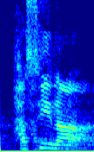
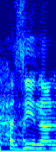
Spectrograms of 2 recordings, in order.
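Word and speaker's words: حسينة: இடத்தில் ஜெட் உடைய இடத்துல ஹஸீனான்னு சொல்லுவோம் இல்லையா அப்படி சொல்லக்கூடாது ஹசீனா என்றால் அழகு ஹஸீனா என்றால் கவலை குத்துக்கம் என்று அர்த்தம் எனவே உச்சரிக்கிற நேரத்துல சரியா உச்சரிக்கணும் பேர் வைக்கிறதுல கூட ஒரு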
